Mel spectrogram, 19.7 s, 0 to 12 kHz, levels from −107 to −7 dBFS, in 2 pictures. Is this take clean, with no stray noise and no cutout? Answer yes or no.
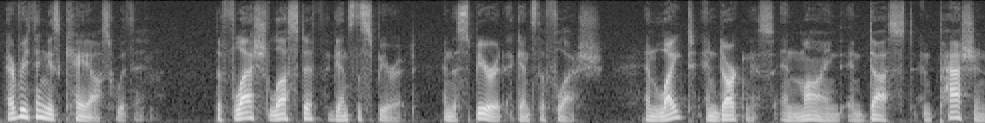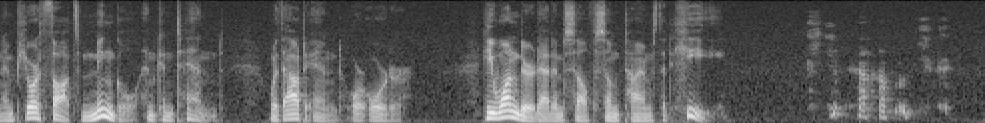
no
